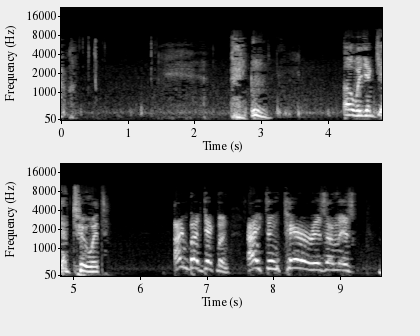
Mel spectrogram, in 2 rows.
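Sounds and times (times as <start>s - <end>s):
person clearing throat: 2.6s - 3.7s
speech: 2.9s - 3.2s, 4.2s - 5.6s, 6.6s - 9.6s.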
